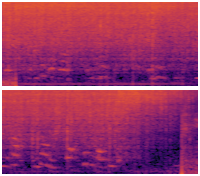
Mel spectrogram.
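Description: Beef short ribs seasoned with salt and black pepper sizzle and crackle steadily in a frying pan, a continuous close hiss with scattered spitting pops and a clatter at the end.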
